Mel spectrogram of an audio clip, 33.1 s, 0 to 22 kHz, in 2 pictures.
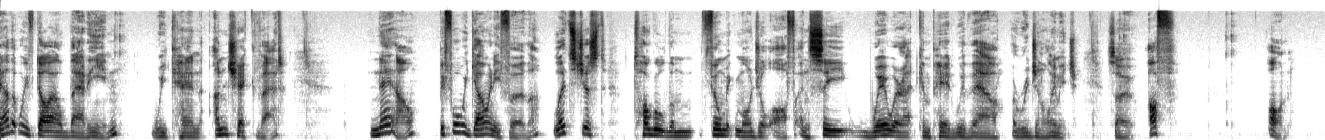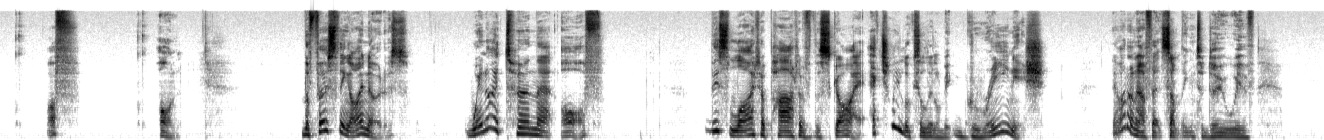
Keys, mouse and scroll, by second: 1.4 click, 14.0 click, 15.3 click, 16.8 click, 18.3 click, 24.0 click.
